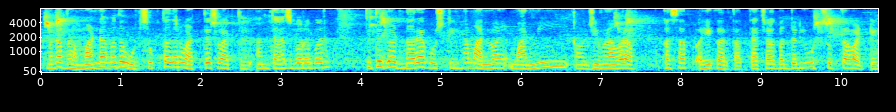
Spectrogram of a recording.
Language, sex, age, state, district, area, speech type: Marathi, female, 30-45, Maharashtra, Thane, urban, spontaneous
